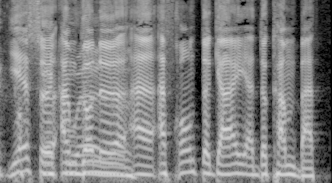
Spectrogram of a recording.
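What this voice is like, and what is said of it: Exaggerated French accent in English. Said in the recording (French): “je peux pas avoir plus l'accent français”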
